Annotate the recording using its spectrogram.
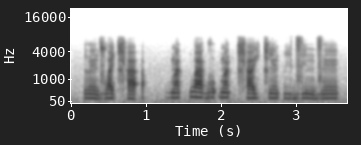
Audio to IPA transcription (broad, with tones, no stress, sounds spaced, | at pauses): l ẽ˨˩ d͡z w a˧ t͡ɕʰ a˨ ʔ | b ã˦ t̚ p w a˥˧ ɡ o˦ ʔ b ã˦ k̚ t͡ɕʰ a˦ j t͡ɕ ẽ˦ p i˧ d͡z i˥˧ n d͡z ẽ˦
